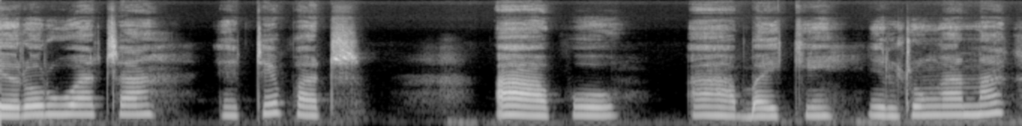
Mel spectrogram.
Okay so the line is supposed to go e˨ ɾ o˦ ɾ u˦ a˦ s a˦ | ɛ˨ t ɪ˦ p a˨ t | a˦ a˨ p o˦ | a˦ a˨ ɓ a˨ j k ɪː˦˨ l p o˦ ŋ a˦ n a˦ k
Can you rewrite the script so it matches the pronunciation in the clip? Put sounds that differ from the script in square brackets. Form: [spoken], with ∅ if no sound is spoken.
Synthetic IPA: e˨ ɾ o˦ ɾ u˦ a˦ [t] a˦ | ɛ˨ t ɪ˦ p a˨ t | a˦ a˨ p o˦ | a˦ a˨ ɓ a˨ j k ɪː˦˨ l [t] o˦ ŋ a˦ n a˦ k

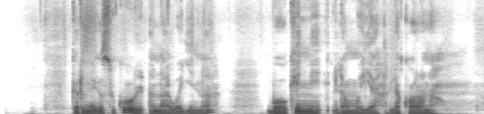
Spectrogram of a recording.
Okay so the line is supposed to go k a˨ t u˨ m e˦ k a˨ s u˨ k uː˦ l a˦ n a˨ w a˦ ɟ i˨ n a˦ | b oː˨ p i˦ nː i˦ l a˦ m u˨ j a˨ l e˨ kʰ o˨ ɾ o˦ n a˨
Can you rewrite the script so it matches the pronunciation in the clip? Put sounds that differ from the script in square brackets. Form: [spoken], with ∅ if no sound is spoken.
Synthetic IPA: k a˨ t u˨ m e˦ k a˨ s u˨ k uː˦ l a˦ n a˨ w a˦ ɟ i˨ n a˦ | b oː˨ [k] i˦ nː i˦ l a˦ m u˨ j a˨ l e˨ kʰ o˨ ɾ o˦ n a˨

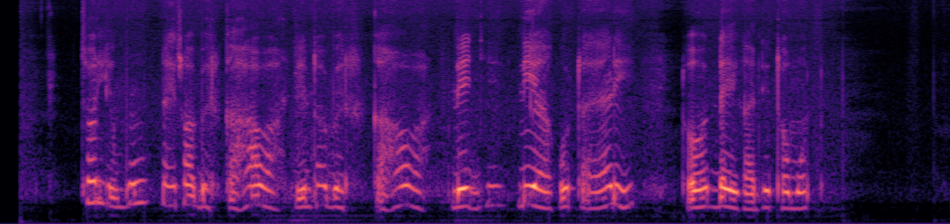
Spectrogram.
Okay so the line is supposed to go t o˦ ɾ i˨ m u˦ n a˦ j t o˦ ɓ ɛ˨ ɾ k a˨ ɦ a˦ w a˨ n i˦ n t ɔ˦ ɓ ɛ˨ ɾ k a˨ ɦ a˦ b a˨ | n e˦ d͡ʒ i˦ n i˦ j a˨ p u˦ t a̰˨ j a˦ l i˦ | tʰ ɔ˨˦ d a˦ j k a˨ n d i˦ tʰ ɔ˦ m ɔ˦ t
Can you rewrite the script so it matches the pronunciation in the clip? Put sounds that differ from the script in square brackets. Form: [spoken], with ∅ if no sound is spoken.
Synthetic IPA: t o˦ [l] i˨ m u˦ n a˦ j t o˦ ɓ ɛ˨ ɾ k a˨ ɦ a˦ w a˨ n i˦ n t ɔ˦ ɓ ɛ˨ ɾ k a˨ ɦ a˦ [w] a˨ | n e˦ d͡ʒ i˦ n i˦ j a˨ [k] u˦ t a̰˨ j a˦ [ɾ] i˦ | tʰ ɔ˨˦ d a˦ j k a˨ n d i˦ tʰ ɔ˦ m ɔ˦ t

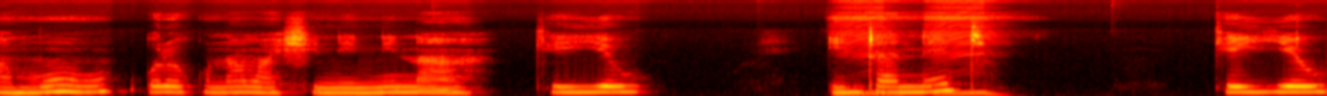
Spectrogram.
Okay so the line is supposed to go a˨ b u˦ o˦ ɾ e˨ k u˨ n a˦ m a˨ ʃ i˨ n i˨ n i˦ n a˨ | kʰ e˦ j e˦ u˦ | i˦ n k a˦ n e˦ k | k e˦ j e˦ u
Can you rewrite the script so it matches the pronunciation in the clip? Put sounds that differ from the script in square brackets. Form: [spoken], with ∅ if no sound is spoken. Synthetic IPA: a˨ [m] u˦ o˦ ɾ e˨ k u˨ n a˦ m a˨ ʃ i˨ n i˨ n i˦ n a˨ | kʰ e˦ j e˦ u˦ | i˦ n [t] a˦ n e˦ [t] | k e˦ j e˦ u

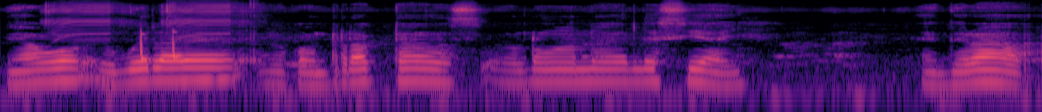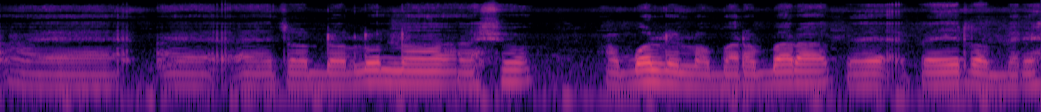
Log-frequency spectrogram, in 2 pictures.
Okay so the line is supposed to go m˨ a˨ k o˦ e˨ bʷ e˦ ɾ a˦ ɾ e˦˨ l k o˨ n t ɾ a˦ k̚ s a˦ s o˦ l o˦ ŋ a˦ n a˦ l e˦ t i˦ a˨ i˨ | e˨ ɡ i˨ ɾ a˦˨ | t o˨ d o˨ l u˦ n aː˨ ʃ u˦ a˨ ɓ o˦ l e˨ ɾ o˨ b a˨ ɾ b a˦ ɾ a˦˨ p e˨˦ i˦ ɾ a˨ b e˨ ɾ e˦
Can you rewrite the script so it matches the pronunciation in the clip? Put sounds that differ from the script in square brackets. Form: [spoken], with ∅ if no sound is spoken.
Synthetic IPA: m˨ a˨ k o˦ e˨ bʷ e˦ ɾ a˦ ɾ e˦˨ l k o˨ n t ɾ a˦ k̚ [t] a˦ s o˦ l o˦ ŋ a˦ n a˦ l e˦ [s] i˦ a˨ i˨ | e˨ ɡ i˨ ɾ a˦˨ | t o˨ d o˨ l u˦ n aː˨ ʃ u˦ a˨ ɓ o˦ l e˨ [l] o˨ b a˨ ɾ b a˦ ɾ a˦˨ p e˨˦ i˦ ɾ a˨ b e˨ ɾ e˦

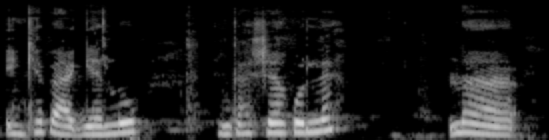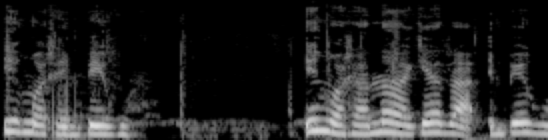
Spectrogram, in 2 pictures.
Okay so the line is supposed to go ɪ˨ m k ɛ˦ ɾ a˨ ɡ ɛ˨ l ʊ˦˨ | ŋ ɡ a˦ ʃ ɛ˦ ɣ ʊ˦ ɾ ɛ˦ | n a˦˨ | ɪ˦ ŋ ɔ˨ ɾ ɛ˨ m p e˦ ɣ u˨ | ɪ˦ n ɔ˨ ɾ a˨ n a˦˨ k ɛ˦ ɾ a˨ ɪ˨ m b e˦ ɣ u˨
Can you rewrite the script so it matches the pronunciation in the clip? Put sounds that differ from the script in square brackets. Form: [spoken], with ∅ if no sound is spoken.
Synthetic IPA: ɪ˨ [ŋ] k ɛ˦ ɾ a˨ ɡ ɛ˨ l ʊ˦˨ | ŋ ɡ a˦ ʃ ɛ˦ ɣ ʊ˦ [l] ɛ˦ | n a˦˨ | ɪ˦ ŋ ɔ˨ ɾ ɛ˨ m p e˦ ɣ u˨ | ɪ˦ [ŋ] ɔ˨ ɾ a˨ n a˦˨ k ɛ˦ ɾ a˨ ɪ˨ m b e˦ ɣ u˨

